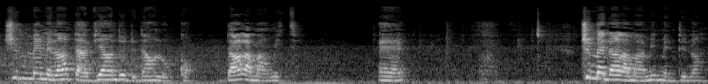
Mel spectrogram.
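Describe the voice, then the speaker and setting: A woman's voice: mid-range voice, a little slow, fairly bright tone, slight background noise. A middle-aged woman talks viewers through a recipe in a casual cooking video, repeating each step and teasing and scolding as she goes. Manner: repetitive, teasing and scolding, addresses viewers directly. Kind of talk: casual spoken recipe demonstration.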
